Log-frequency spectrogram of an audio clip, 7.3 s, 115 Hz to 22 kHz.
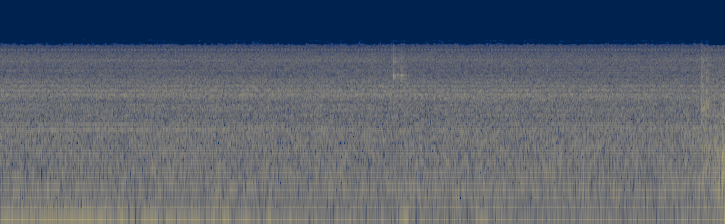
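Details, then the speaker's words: Afinia H479 3D printer, powered on and initialized with the switch: beeps, then a steady low fan hum with faint movement noise near the end as it finds its home position; normal startup. "now I'm going to go ahead and connect click down on the switch and you'll hear a series of beeps the fs will start on the printer and it will start to find home"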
